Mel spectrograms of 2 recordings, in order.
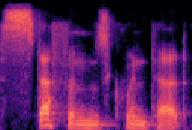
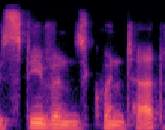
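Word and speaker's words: Stephan's Quintet: up and say that I'm pronouncing it to Stefan's quintet as opposed to Stephen's quintet that's at least how I've heard it always referred to as it's a series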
